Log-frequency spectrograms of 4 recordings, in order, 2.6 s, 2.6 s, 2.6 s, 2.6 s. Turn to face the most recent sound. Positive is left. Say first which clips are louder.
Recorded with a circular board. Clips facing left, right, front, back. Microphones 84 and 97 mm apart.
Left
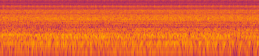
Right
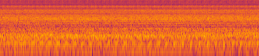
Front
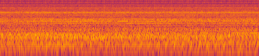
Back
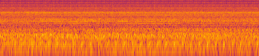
# even, back 2 dB
turn(degrees=-175)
